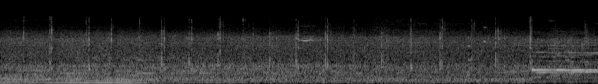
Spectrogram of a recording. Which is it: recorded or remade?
recorded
